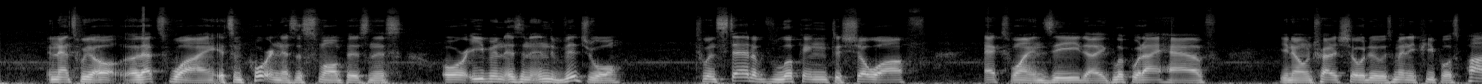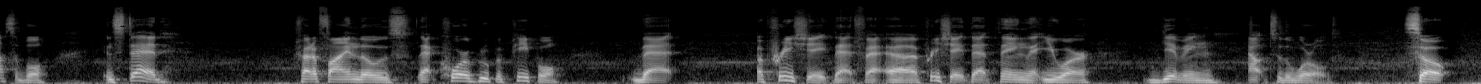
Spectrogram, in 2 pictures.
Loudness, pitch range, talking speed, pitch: -22 LUFS, 95-115 Hz, 150 wpm, 105 Hz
